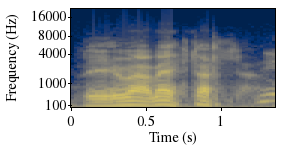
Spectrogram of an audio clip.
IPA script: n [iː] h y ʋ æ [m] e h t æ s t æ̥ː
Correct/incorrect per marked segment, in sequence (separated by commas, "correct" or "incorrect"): correct, correct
